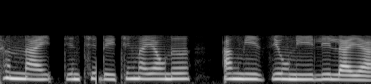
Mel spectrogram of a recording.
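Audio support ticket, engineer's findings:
Skip ahead, 0.96–0.98 s: speech jumps forward with no fill and no audible gap. Roughly 0.4 s of speech is missing and the two sides are butted together. Probable component is the jitter buffer, which discarded queued audio on overflow, or packets lost in transit while later audio was already waiting, cutting latency by about 0.4 s in one step.

Jitter buffer speed-up, 1.06–2.37 s: speech runs about 7% fast at unchanged pitch and sounds hurried. The receiver's jitter buffer was holding more than its target depth and trimmed pitch-period-sized slices repeatedly to drain the excess, around a tenth of a second in total. This is over a G.711 A-law path band-limited to 4 kHz.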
